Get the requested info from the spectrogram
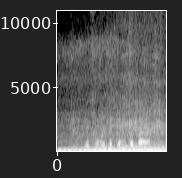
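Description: A motor vehicle's engine hum passing close by, swelling toward the end and then fading, under a woman's voice.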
